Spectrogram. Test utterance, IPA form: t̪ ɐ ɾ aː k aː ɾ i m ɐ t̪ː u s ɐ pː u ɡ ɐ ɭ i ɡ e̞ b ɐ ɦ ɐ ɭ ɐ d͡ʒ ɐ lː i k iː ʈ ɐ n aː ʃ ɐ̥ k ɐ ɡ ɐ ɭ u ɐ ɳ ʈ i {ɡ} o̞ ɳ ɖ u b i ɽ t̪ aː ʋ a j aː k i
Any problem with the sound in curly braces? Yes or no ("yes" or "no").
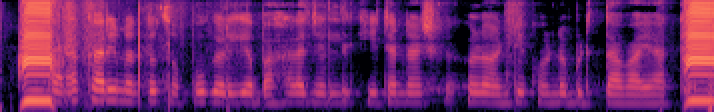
yes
